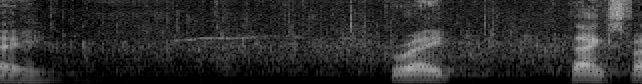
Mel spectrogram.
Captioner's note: applause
